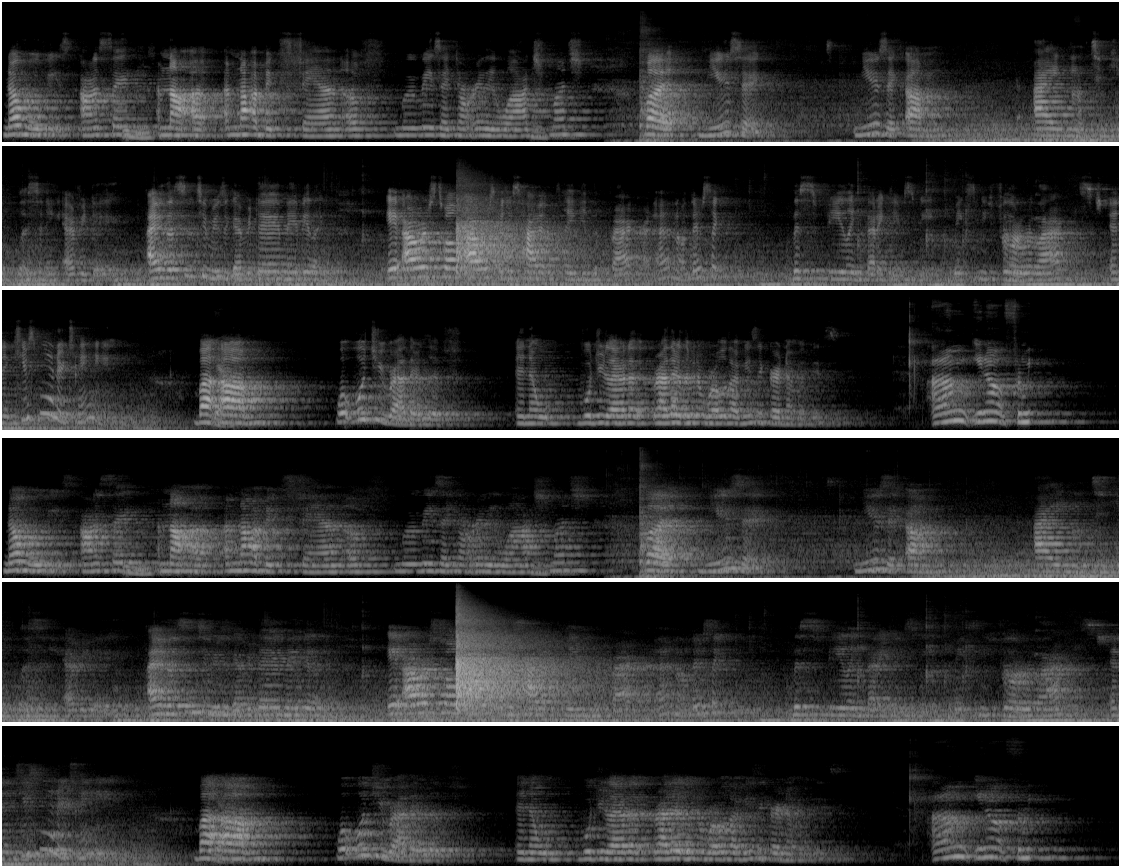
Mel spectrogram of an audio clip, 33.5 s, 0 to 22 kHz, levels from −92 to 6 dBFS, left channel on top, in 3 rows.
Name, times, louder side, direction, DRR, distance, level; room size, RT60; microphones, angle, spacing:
voice 1, 0.0-1.3 1.5-5.8 6.4-7.6 8.5-9.5 10.3-14.6 15.0-18.3 19.0-21.8 22.2-23.5 24.2-24.9 25.7-26.8 27.5-27.8 28.1-30.6, left 3 dB, 85° left, 5 dB, 1.2 m, -39 dB
voice 2, 1.2-1.5 5.3-5.5 10.7-10.8 21.1-21.4 24.4-24.7 31.4-32.6, left 4 dB, 50° left, 8 dB, 0.4 m, -42 dB
sound 1, 6.0-16.1, right 1 dB, 20° right, 2.0 m, -57 dB
sound 2, 9.1-23.9, equal, ahead, 1.2 m, -46 dB
Clapping, 15.7-17.4, right 8 dB, 55° right, 0.4 m, -34 dB
9.6 x 9.1 x 5.1 m, 1.5 s
head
